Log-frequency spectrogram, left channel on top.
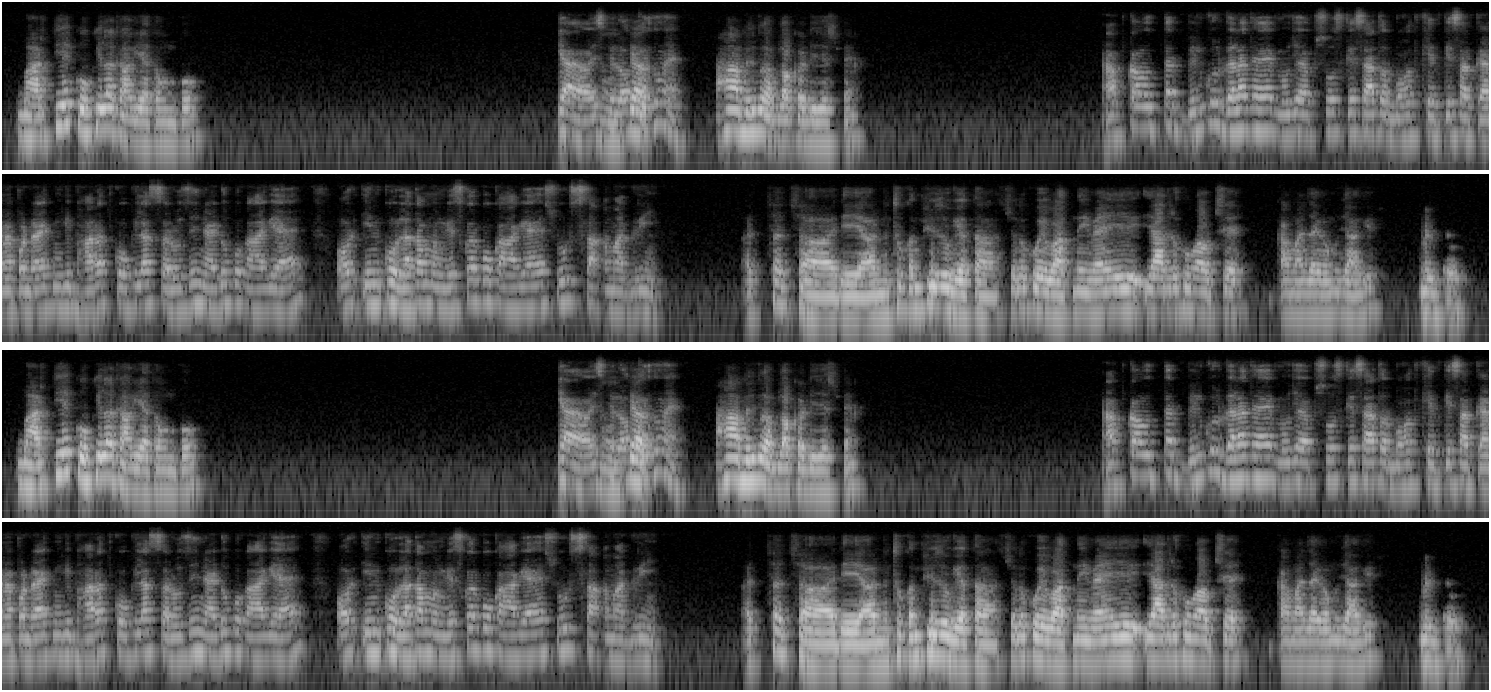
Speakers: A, on the right; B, on the right.
A: भारतीय कोकिला कहा गया था उनको
B: क्या इस
A: अ,
B: पे लॉक
A: क्या
B: कर दूं मैं
A: हाँ बिल्कुल आप ब्लॉक कर दीजिए इस पे
B: आपका उत्तर बिल्कुल गलत है मुझे अफसोस के साथ और बहुत खेद के साथ कहना पड़ रहा है क्योंकि भारत कोकिला सरोजिनी नायडू को कहा गया है और इनको लता मंगेशकर को कहा गया है सुर सामग्री
A: अच्छा अच्छा अरे यार मैं तो कंफ्यूज हो गया था चलो कोई बात नहीं मैं ये याद रखूंगा आपसे काम आ जाएगा मुझे आगे
B: बिल्कुल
